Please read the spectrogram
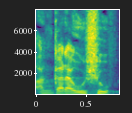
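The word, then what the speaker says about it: Ankaragücü: primero Ankara Uyú es la pronunciación, que quiere decir la fuerza de Ankara.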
